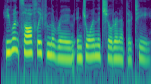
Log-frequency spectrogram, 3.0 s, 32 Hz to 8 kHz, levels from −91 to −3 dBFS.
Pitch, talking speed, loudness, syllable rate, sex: 200 Hz, 260 wpm, -18 LUFS, 5.6 syllables/s, female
